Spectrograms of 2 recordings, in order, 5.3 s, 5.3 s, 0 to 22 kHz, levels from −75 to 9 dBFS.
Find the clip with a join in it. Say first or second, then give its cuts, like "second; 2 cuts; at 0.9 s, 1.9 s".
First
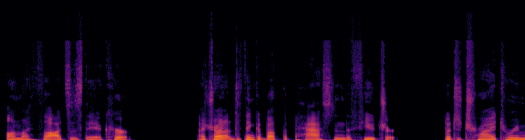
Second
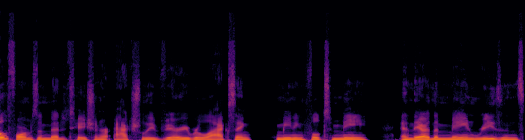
second; 1 cut; at 2.8 s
